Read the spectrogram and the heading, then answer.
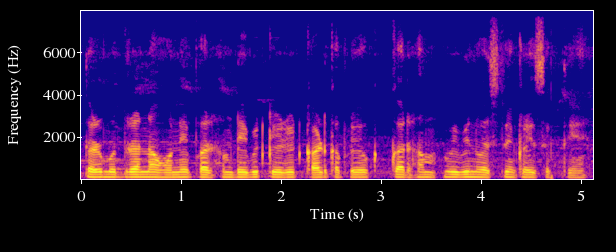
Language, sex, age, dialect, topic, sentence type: Hindi, male, 56-60, Awadhi Bundeli, banking, statement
